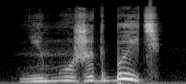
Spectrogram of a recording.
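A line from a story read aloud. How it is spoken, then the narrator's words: Shocked whisper. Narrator (Russian): потрясенно прошептала Твайлайт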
